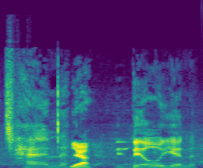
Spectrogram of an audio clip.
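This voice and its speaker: A man's voice: high voice, monotone, drawn-out words, a crowd in the background. A man co-hosting a casual business podcast, talking emphatically and laughing often. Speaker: podcast co-host. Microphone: cheap soundboard.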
